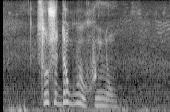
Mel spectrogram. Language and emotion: Russian, angry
